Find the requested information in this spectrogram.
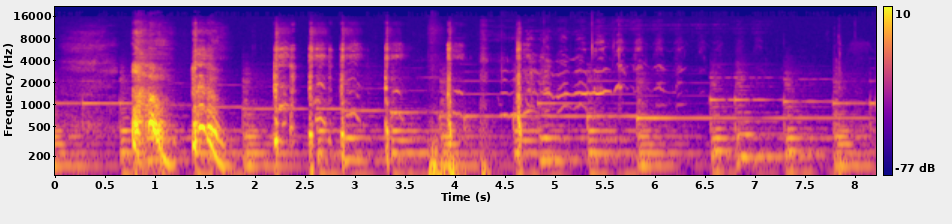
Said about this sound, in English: This is not going to be enjoyable to listen to. It is absolutely. People love us. People love hearing people cough up a lung. They don't mind.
